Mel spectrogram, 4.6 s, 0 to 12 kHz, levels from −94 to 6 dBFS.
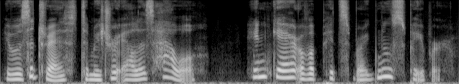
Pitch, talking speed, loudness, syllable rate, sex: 230 Hz, 170 wpm, -18 LUFS, 5.0 syllables/s, female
